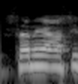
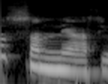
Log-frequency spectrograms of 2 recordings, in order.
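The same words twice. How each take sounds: First: सन्यासी with a single light n; wrong pronunciation. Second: सन्यासी with a held double n, "san-nyasi"; correct pronunciation. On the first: Teacher showing students the wrong form, mispronounced. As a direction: say सन्यासी loosely, no doubled n. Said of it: "नहीं होता". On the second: Teacher giving students the right form, carefully pronounced. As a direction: lean on the nn in सन्यासी. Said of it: "होता है". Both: Shown as a demonstration.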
